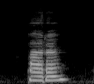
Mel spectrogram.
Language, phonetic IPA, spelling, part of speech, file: Polish, [ˈparɛ], parę, numeral / noun, LL-Q809 (pol)-parę.wav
